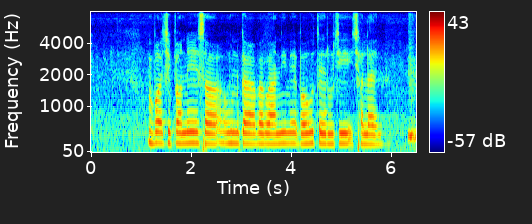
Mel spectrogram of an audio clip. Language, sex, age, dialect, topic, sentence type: Maithili, female, 31-35, Southern/Standard, agriculture, statement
